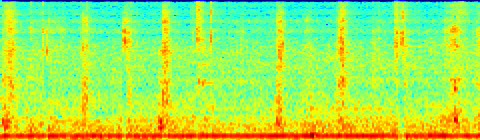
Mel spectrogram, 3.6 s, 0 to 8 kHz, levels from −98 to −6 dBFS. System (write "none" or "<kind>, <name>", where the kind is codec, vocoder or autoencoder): codec, SNAC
